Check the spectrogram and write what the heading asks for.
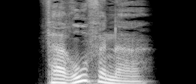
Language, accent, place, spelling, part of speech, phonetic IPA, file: German, Germany, Berlin, verrufener, adjective, [fɛɐ̯ˈʁuːfənɐ], De-verrufener.ogg
- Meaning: 1. comparative degree of verrufen 2. inflection of verrufen: strong/mixed nominative masculine singular 3. inflection of verrufen: strong genitive/dative feminine singular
